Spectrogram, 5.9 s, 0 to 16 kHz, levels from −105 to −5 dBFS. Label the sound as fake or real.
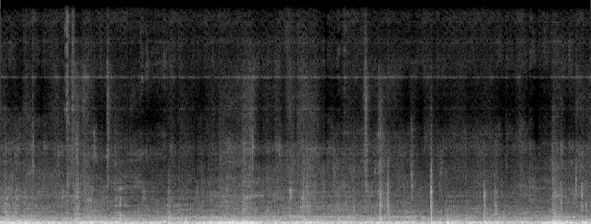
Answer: fake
